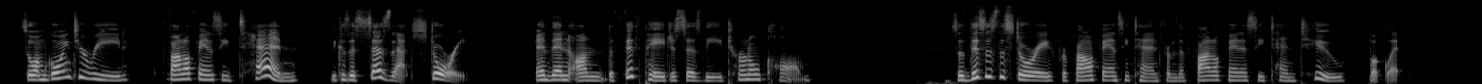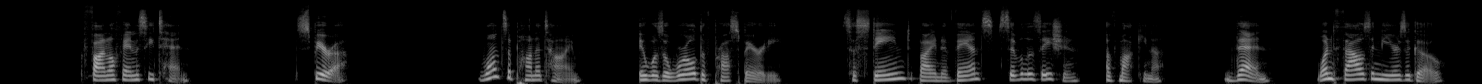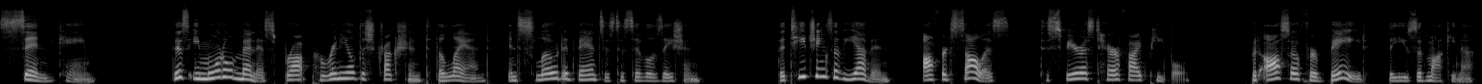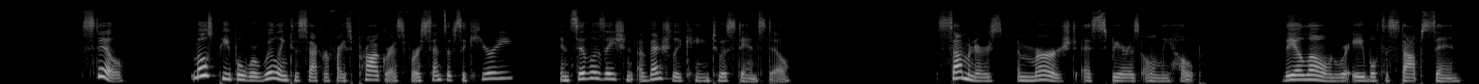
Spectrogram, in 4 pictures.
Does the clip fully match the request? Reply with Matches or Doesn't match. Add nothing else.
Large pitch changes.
Matches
